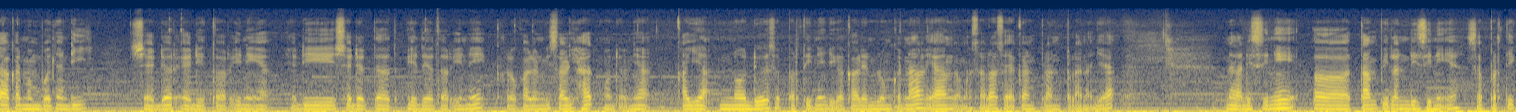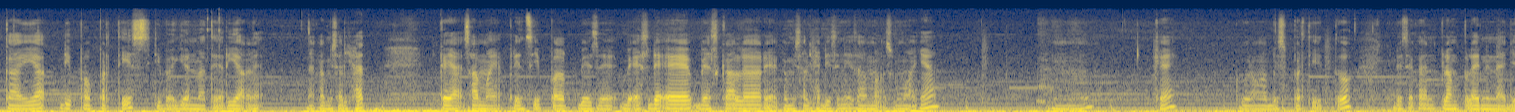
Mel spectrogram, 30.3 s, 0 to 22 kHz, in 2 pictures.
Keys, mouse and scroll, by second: 19.3-22.4 scroll down 3.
